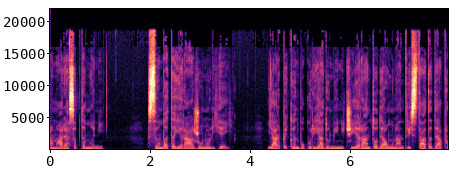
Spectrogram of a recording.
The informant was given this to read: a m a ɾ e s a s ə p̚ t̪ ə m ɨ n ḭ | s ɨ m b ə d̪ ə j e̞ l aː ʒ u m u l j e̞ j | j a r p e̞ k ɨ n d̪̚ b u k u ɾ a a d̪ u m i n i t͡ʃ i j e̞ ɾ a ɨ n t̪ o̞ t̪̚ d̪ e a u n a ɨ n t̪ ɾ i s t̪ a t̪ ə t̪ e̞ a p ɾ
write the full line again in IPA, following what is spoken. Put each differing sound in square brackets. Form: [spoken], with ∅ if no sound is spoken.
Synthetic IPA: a m a ɾ e [∅] a s ə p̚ t̪ ə m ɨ n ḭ | s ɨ m b ə [t̪] ə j e̞ [ɾ] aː ʒ u [n] u l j e̞ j | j a r p e̞ k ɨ n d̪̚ b u k u ɾ [i] a d̪ u m i n i t͡ʃ i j e̞ ɾ a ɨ n t̪ o̞ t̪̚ d̪ e a u n a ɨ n t̪ ɾ i s t̪ a t̪ ə [d̪] e̞ a p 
